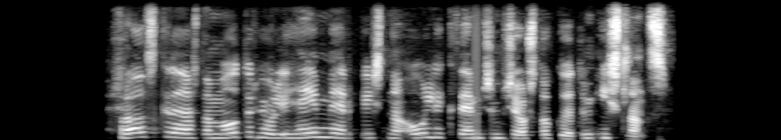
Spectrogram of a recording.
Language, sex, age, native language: Icelandic, female, 30-39, Icelandic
